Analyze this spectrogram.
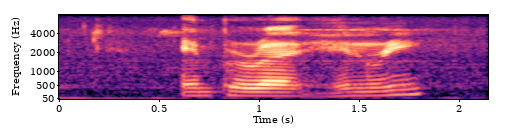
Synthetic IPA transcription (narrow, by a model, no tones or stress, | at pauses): ɛ̃mpəɹaɦɛ̃nɹi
